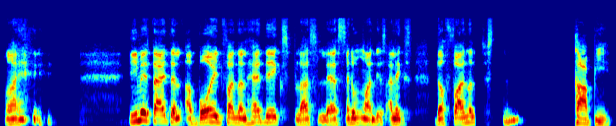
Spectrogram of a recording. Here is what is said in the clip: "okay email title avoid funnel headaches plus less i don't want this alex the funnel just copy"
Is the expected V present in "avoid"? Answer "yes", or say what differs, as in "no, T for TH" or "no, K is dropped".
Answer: no, B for V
